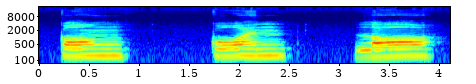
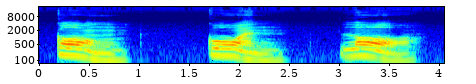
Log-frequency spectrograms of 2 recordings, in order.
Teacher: The double 1 tone is a number 1 tone which falls.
